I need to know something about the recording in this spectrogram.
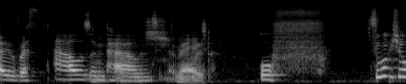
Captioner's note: gasps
